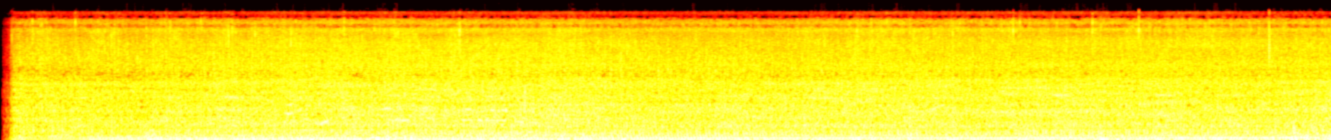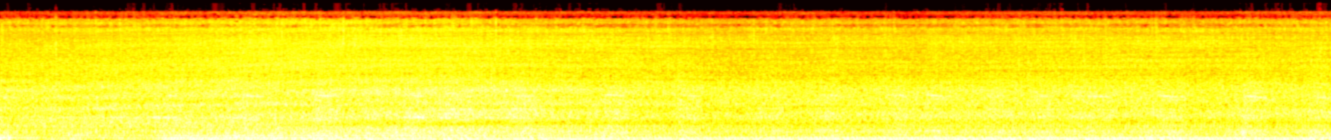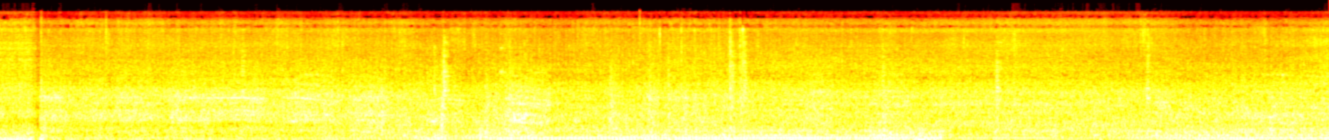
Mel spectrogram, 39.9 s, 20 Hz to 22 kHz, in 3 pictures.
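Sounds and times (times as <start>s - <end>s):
tractor diesel engine droning: 0.0s - 39.9s.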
